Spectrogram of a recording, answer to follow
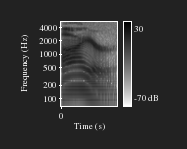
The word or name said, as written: ire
